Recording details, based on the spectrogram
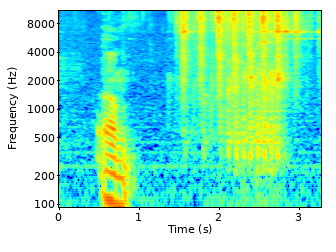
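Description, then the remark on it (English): A Shar Pei dog that has just come into the room gives a brief, descending whine-like groan while looking at the speaker, then snuffles in a quick run of breathy, noisy sniffs that build to a moderate loudness over a couple of seconds. “It's looking at me and snuffling, and I don't know what it means.”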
